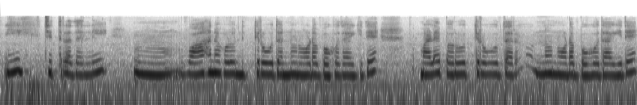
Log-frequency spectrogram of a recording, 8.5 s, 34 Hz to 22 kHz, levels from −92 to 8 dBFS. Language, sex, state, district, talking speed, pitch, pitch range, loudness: Kannada, female, Karnataka, Dakshina Kannada, 185 wpm, 230 Hz, 220-245 Hz, -14 LUFS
